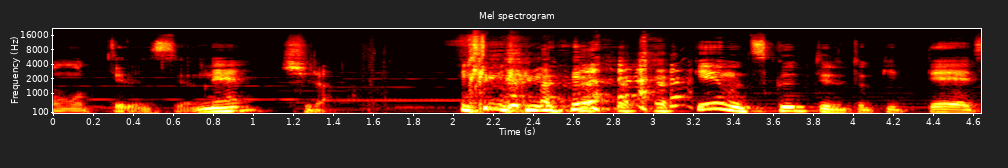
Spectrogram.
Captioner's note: laughs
